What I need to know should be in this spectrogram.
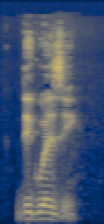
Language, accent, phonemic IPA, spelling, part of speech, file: French, France, /de.ɡwa.ze/, dégoiser, verb, LL-Q150 (fra)-dégoiser.wav
- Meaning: to rattle off (speak volubly)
